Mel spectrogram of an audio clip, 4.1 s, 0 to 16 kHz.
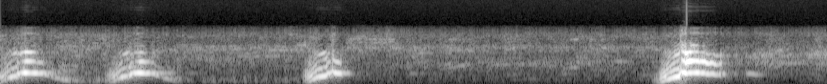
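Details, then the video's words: A sleeping 8-year-old rescue Beagle barks and bays in its sleep: two quick rising-falling woofs, a third after a pause, then a louder strained bay near the end, over a quiet steady indoor hum. "Beagle Sleep-Barking/Baying"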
